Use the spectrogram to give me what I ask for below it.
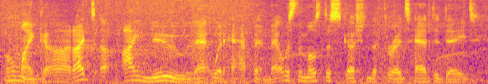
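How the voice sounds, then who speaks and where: With video game music playing behind him, a man hosts a let's play, offering casual, joking commentary while playing the game. His voice is mid-range and his pace moderate.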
